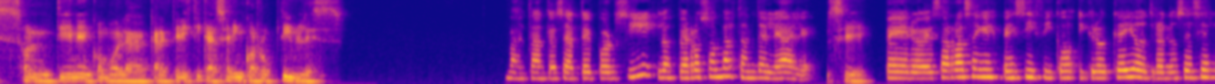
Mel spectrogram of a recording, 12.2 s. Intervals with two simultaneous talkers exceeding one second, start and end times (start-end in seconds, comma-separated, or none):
none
